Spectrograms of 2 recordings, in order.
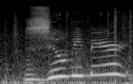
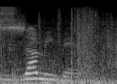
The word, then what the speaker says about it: Zummy Bear: Zoomy Bear is Zummy Bear. Zummy Bear. After all these years, I didn't know. Yeah. You didn't tell me. Zummy Bear, like Gummy Bear.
